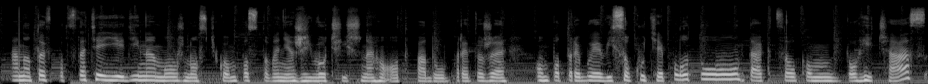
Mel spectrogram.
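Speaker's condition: No condition

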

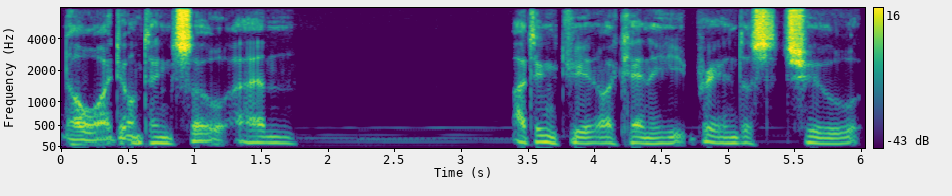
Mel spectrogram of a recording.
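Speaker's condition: Motor neuron disease; onset about 10 months earlier with two falls, first misdiagnosed Parkinson's, Parkinson's medicine 3-4 months; voice getting worse, expects to lose voice

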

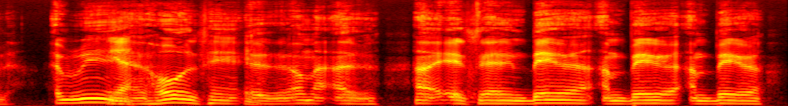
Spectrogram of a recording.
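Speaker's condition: Motor neuron disease; bulbar motor neuron disease, affecting throat and neck, about a year since onset, may later affect hands and legs; on medication, still mobile, legs unaffected, every meal a struggle; losing voice, ragged voice, sometimes hard to understand, speaking takes effort, hears own voice differently, swallowing affected

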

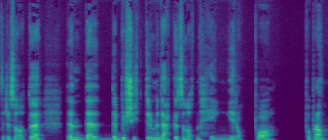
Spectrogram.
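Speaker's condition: No condition

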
